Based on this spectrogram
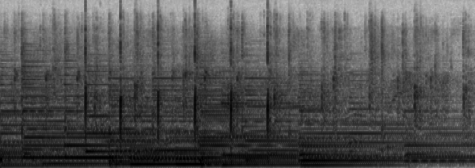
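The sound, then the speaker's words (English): A church audience gives the Lord a hand clap of praise before being seated for an evening service, sharp regular claps in a steady rhythm riding over loud, sustained keyboard or organ chords that shift pitch partway through. “Give the Lord a hand clap of praise before you're seated tonight.”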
